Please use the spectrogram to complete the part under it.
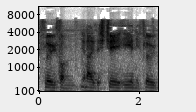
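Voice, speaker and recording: A man's voice: fairly low pitch, flat delivery, moderate pace, fairly bright tone, highs cut off, slight background noise. A man, talking to a handheld camera outdoors at a house in a rambling home-video vlog full of fillers and restarts. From Australia. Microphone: handheld camera mic.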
